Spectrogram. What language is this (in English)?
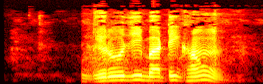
Marwari (Pakistan)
